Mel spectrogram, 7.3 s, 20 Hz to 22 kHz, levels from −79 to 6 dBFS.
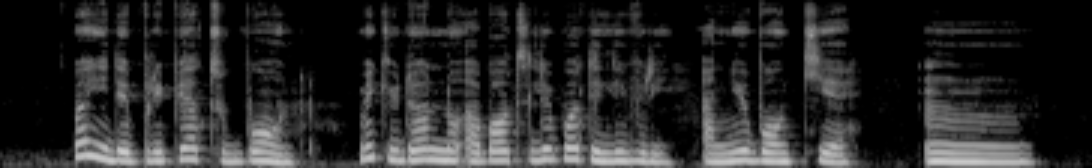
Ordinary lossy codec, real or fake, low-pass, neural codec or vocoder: none; real; none; none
